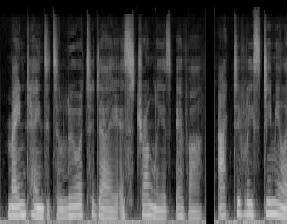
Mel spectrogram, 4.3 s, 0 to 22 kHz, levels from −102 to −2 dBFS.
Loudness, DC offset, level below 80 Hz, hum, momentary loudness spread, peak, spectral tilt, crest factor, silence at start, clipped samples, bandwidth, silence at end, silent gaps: -33 LUFS; under 0.1%; -48 dBFS; none; 9 LU; -16 dBFS; -5.5 dB/octave; 14 dB; 0 s; under 0.1%; 17 kHz; 0 s; 3.08-3.20 s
